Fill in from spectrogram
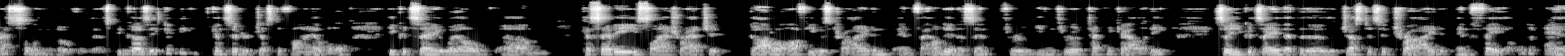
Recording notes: The sound is a bit rough, but future episodes are better, honest!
